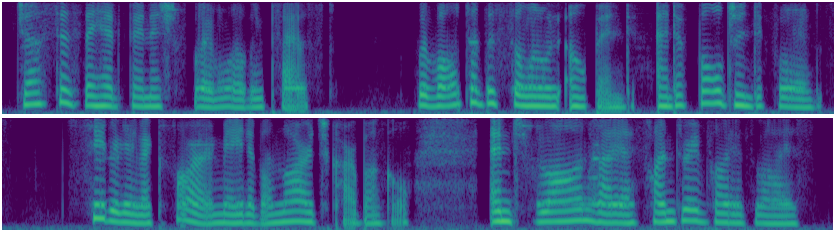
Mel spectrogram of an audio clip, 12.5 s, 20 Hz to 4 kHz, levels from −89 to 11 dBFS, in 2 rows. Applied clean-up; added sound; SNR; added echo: neural diffusion model UNIVERSE++.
